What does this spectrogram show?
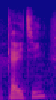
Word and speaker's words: kiting: que keating on tombe on prononce keating à la française mais c'est kiting le kite en fait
